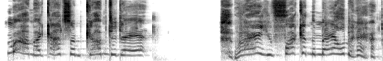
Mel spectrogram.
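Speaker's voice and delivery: put-on very high childish voice; little kid voice. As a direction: play an innocent little kid. Voicing a kid talking to mom.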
